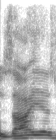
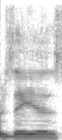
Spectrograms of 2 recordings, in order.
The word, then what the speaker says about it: Zayas: Xander Zayas or Zayas. Yes, yes, you said it right.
